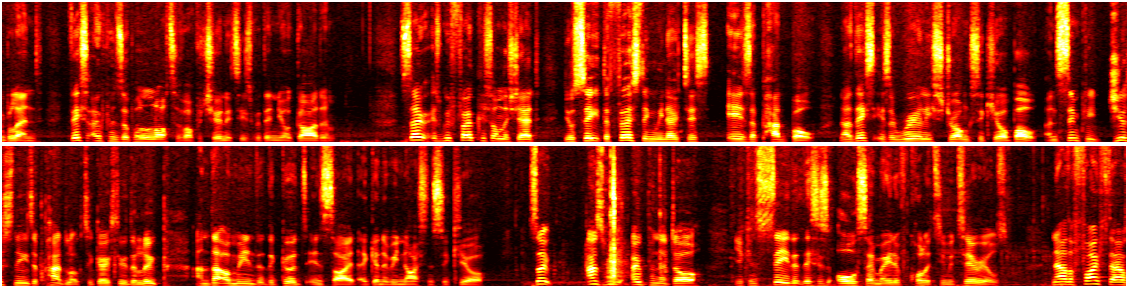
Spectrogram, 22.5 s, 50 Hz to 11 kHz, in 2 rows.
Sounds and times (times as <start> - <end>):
Speech: 0.0 - 3.4, 4.0 - 22.4.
